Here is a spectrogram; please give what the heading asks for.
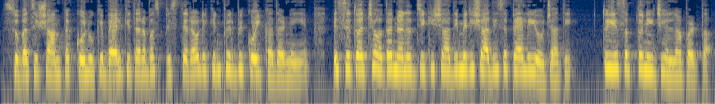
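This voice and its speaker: A woman's voice: mid-range voice, a little fast, close to an everyday voice. A woman doing a tired, exasperated young wife. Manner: complaining, exasperated.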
